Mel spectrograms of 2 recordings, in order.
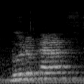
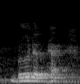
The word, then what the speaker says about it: Budapest: So, it's spelled P E S T at the end, but they pronounce it P E S H T for all my um geography friends.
